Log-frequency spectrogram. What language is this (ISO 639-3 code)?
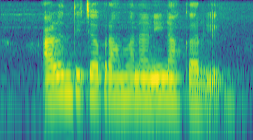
mar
